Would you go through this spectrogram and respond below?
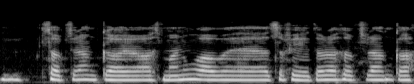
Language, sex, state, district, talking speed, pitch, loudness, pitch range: Hindi, female, Delhi, New Delhi, 215 wpm, 210 Hz, -15 LUFS, 205-215 Hz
